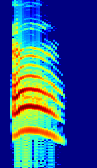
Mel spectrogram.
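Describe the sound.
A person's voice imitates an eagle call: one short, high, nasal screech lasting about half a second, holding steady and then dipping slightly before cutting off, with silence after.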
